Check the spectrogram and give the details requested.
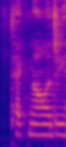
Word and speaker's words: technology: Technology has emphasis on the second syllable, technology. Consequently, it lost its competitive edge.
